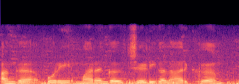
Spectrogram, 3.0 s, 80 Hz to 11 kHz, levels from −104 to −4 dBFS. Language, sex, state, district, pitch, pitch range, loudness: Tamil, female, Tamil Nadu, Chennai, 175 Hz, 170-195 Hz, -18 LUFS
